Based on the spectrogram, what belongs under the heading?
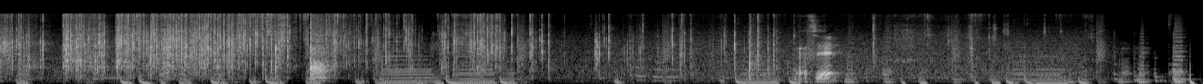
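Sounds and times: chips shaken out: 0:00.0 - 0:07.8
chip bag crinkling: 0:00.0 - 0:07.9, 0:08.8 - 0:10.0.

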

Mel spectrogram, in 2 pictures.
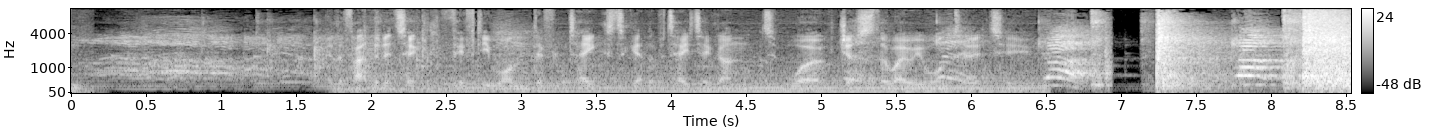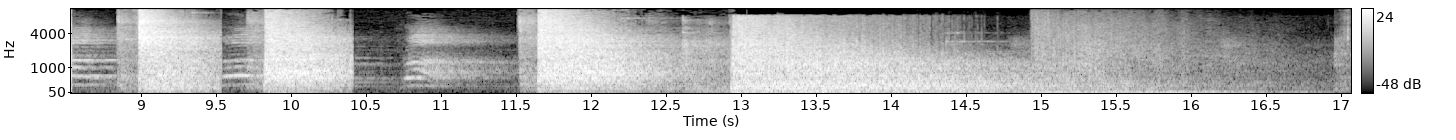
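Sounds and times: potato gun blasts: 0:11.5 - 0:13.5.

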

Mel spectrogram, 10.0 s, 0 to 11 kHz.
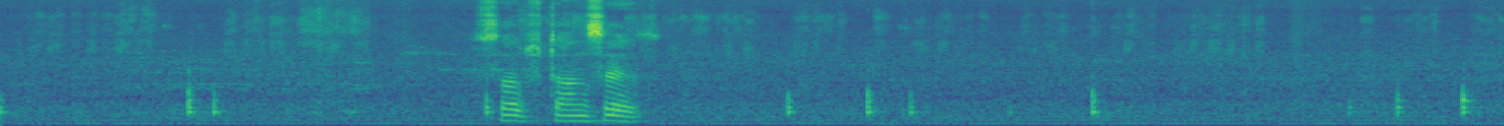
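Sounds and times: marker writing on whiteboard: 0:00.0 - 0:02.6, 0:03.2 - 0:10.0
steady low hum: 0:00.0 - 0:10.0.

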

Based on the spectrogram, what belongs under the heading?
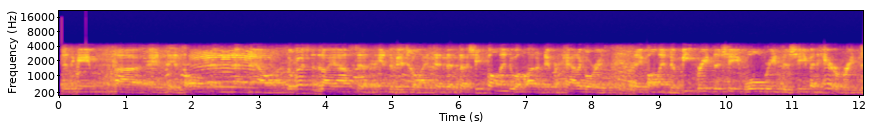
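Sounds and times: sheep bleating: 0:01.9 - 0:03.4.

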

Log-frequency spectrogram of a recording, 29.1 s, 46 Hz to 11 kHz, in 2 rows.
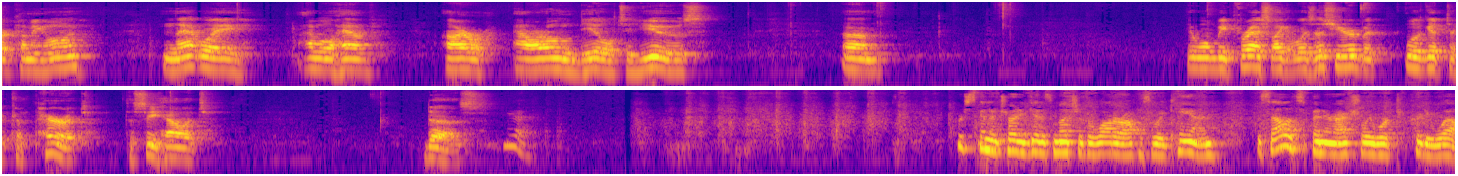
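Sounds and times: dill stems snapping: 0:09.8 - 0:10.2
paper towel patting and rustling: 0:20.8 - 0:29.0.

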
